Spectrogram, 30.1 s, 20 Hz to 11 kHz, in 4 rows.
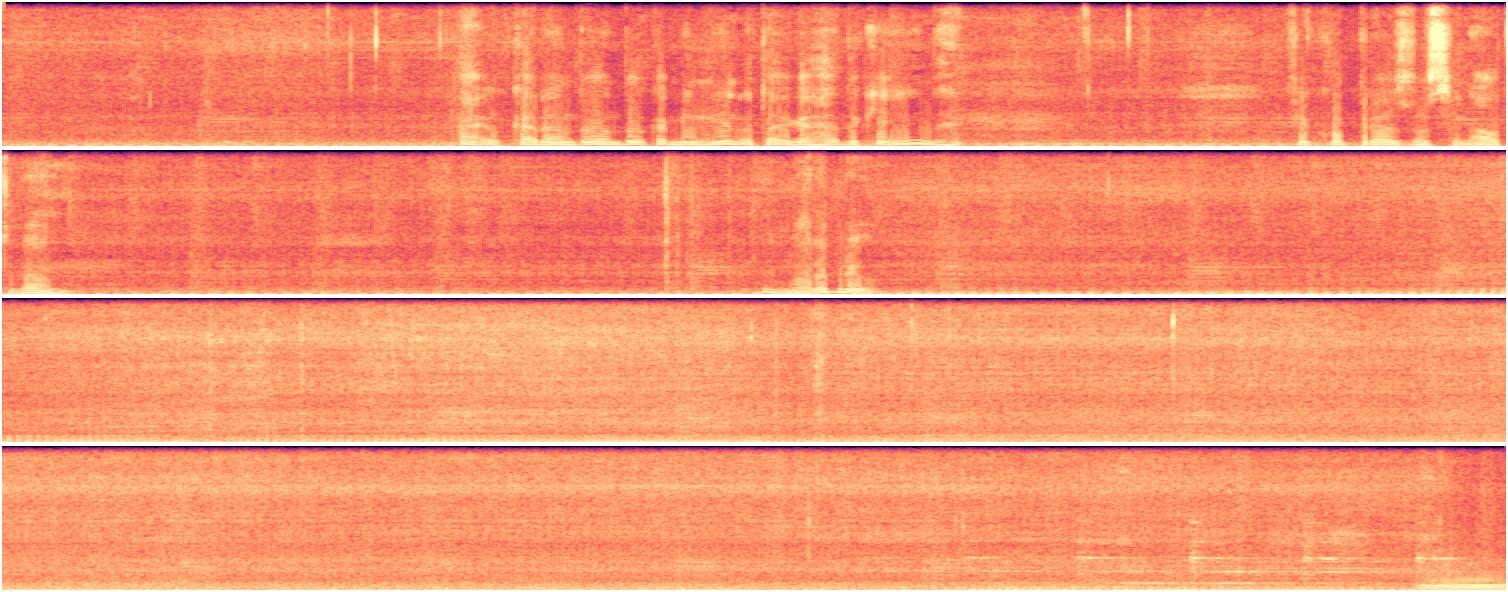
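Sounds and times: motorcycle engine accelerating: 0.0s - 30.0s
wind rush: 14.0s - 29.7s.

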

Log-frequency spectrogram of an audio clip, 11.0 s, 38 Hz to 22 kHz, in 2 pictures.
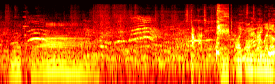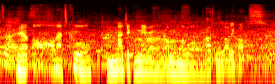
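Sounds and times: busy shop background: 0.0s - 11.0s.

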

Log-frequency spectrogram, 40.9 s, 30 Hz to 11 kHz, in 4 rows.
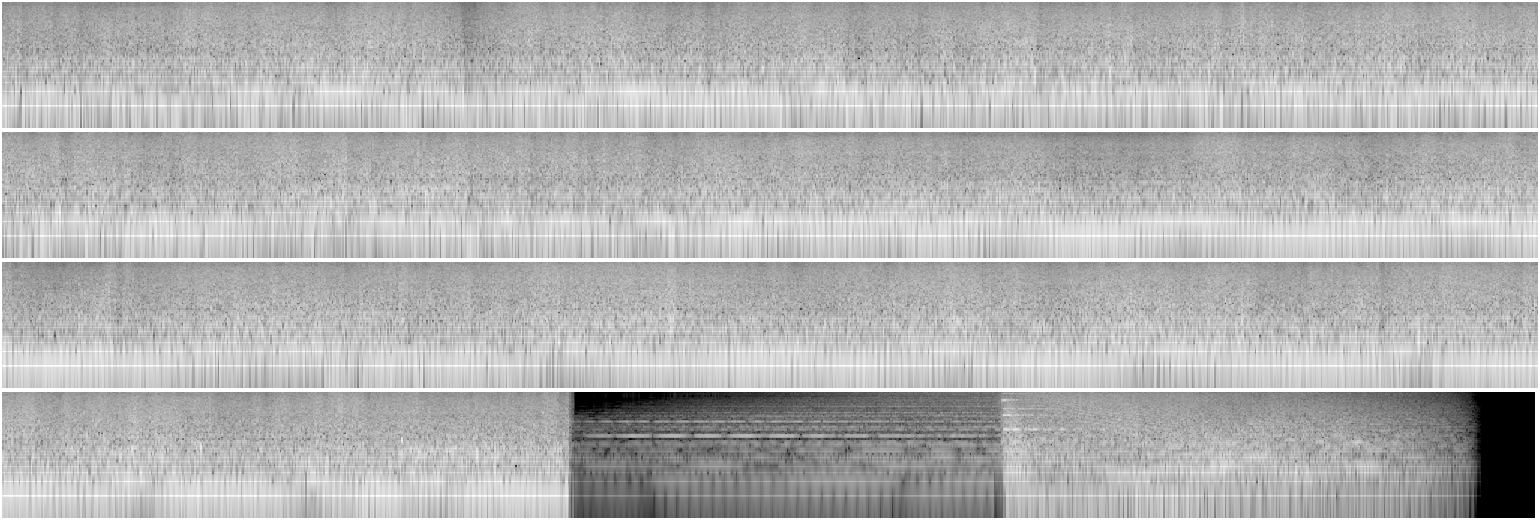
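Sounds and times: churning wake hiss: 0.0s - 34.5s
boat engines droning: 0.0s - 40.4s.

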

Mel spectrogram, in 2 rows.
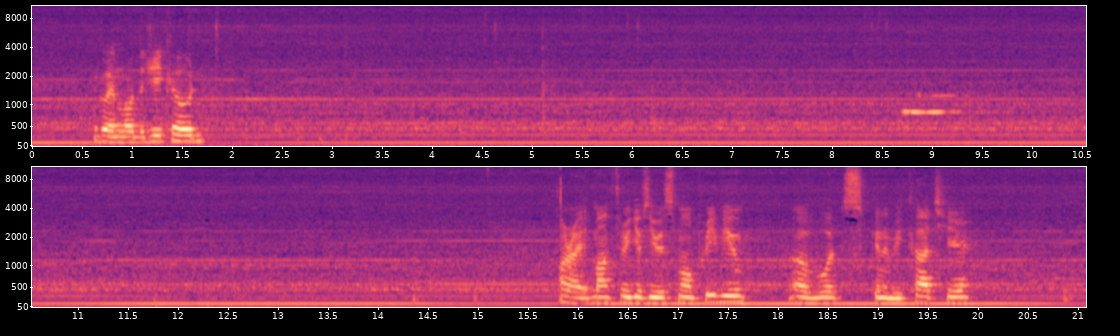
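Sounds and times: steady electrical hum: 0.0s - 21.0s
short double beep: 8.7s - 9.6s.

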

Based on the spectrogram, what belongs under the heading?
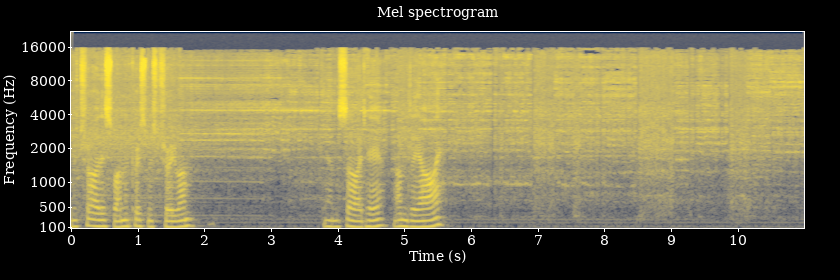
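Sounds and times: rotary grinder grinding metal: 0.0s - 11.0s.

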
